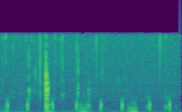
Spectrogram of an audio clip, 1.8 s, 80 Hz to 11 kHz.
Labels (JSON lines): {"label": "biophony, knock croak", "recorder": "SoundTrap 300"}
